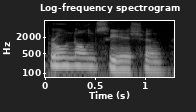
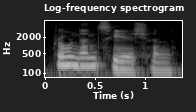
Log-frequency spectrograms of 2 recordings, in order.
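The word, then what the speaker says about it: pronunciation: بہت سے لوگ غلطی کرتے ہیں, اس کو کہتے ہیں پروناؤنسیشن, کیونکہ وہ اس کو پروناؤنس کے ساتھ مکس اپ کرتے ہیں. اس کا صحیح تلفظ ہے پروننسیشن. پروننسیشن.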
